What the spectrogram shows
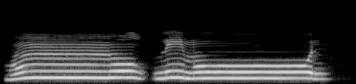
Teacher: میم ساکن کے بعد میم مشدد، ادغام شفوی یا ادغام مع الغنہ دونوں کو ملا دینا ہے ، ہم، ٹھیک ہے، غنہ بھی کرنا ہے، ضو پر ہوگا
